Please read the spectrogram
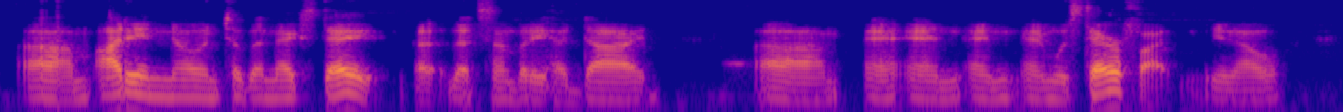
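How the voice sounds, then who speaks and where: This man has a very deep, low pitch and a Californian accent. He talks at a moderate pace in a monotone, flat intonation. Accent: Californian American English. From Southern California, Los Angeles. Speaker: prison reform advocate. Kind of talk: personal testimony in podcast interview. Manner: halting, many fillers and repetitions.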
